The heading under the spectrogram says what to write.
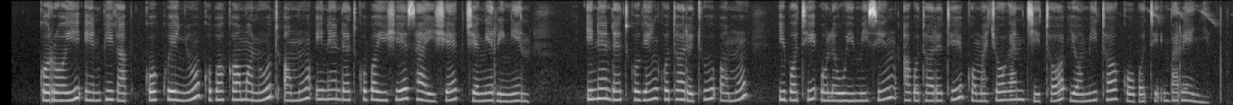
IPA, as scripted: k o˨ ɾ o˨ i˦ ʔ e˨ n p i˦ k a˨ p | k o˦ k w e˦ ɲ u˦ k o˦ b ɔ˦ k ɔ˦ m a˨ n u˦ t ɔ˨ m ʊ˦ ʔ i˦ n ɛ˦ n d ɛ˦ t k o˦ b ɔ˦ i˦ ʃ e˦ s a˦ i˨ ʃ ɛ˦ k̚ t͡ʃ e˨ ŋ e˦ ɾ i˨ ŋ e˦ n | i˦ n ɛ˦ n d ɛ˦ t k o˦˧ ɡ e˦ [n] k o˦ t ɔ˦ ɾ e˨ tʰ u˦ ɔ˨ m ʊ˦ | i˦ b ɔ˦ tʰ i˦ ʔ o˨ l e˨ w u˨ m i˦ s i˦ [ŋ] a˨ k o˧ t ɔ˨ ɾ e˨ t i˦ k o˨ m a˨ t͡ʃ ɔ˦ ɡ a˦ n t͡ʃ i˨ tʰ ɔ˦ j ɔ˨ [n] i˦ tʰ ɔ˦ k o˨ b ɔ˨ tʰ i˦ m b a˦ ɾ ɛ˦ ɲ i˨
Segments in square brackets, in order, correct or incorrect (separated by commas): incorrect, correct, incorrect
